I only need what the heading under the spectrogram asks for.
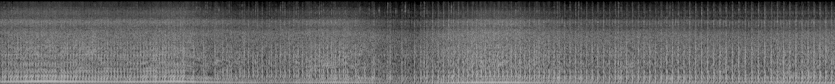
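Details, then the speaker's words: Saito FA-300T twin glow model engine on a customer run with onboard glow on and a sticky, tight throttle linkage: fast, crisp, even firing that dips and smoothly picks back up through throttle changes; running well. "And I'll cap this off and run this fuel out of this engine. And that'll be our run. Running well."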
